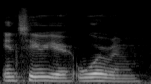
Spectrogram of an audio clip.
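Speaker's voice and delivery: ordinary talk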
